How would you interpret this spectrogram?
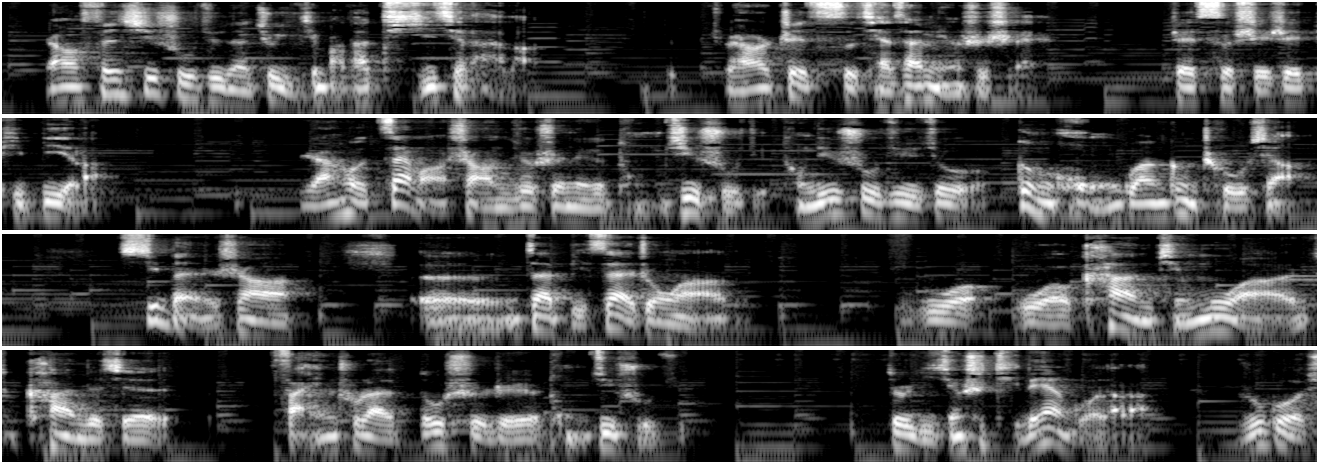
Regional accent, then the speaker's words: Jinan, Shandong, China; 因为我家是山东人，山东济南离泰山特别近，基本上每个暑假五一十一啊上学的时候每年都会去一次

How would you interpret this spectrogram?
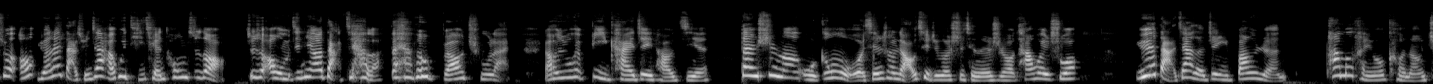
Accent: Northeast China, China; 印度人就是跟吵架跟咱们东北人不一样

